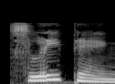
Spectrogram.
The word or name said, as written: sleeping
